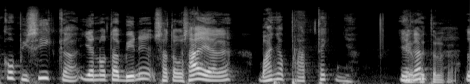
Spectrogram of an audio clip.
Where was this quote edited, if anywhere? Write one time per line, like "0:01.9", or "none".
none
